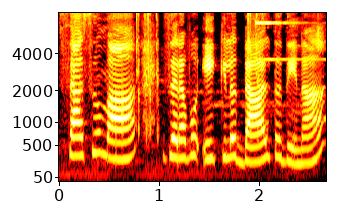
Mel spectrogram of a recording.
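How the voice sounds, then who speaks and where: A woman's voice: sits high, measured pace, sharp tone, soft background music. A woman voicing a wheedling, scheming young daughter-in-law in a cartoon story.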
